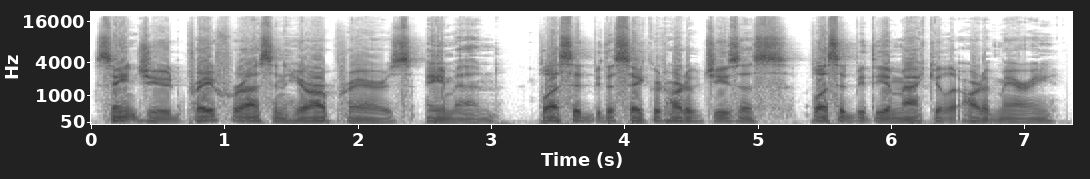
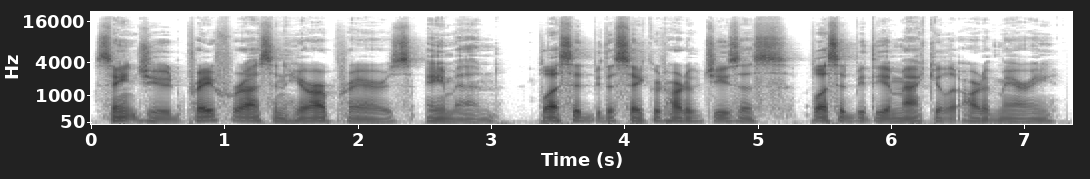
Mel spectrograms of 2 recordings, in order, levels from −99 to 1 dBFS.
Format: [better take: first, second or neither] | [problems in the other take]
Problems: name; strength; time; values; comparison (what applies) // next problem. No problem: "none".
second | distortion; heavy; 5% of the sound clipped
